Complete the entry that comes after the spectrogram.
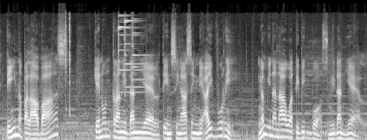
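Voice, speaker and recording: A man narrates a radio drama, announcing the credits and recapping the story in a measured, broadcast manner. His pitch moves a lot, and clear theme music plays behind him. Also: animated.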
